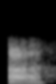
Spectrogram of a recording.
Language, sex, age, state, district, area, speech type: Assamese, male, 45-60, Assam, Dhemaji, urban, conversation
